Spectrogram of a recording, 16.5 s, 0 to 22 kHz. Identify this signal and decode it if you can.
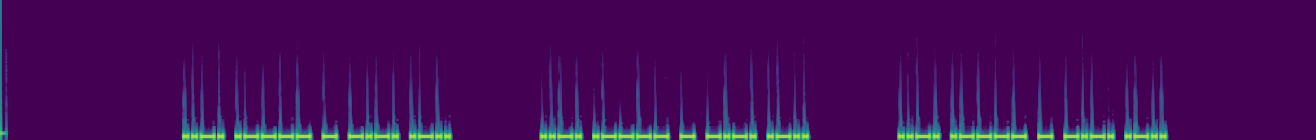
Morse code, heard as a keyed tone, about 22 wpm, 700 Hz. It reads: F1TCL F1TCL F1TCL
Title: DXCC-100 Call Signs - 5 Characters - Repeated 3x - 22wpm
